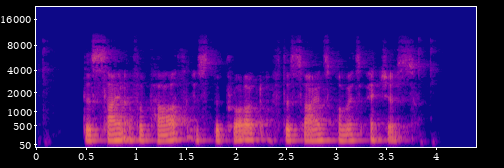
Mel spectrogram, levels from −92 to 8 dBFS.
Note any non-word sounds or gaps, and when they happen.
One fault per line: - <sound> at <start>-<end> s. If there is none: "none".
none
